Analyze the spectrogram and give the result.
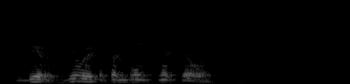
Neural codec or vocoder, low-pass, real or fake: none; 3.6 kHz; real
